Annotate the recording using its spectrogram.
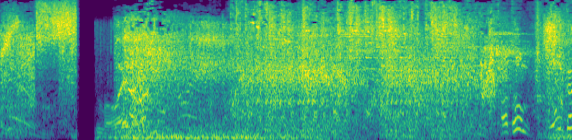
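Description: Blows and thrown blades strike in rapid hits.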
